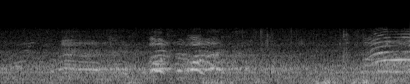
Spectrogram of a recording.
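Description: Indistinct shouted voices of players and spectators at an outdoor football game over a steady open-air background, with a few short calls about half a second to two seconds in and another starting near the end.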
